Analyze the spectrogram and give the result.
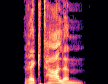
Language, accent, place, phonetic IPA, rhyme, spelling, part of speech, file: German, Germany, Berlin, [ʁɛkˈtaːləm], -aːləm, rektalem, adjective, De-rektalem.ogg
- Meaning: strong dative masculine/neuter singular of rektal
